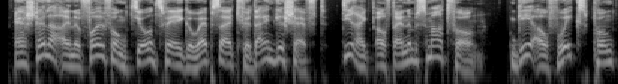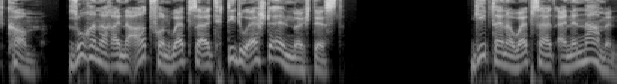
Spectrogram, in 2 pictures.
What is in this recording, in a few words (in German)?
Erklaervideo; LOFT VOICES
